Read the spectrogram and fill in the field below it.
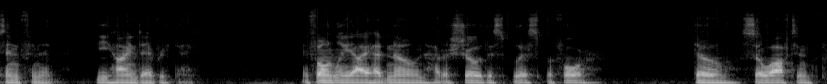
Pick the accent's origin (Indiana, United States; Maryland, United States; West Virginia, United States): West Virginia, United States; Martinsburg; my hometown of Martinsburg, West Virginia here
